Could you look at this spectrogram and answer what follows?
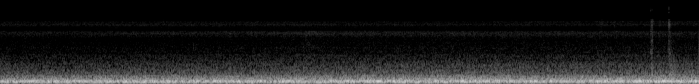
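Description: Steady low rumble of a car's engine and road noise inside the cabin.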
